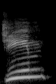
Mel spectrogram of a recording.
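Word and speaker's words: ج: ছাড়া একটু আগে, আর জিম শিন ইয়া এই 3টি অক্ষরের মাখরাজ হলো জিহবার মাঝখান তার বারবার উপরের তালু, জিহবার মাঝখান এবং তার বারবার উপরের তালুর সাথে লাগিয়ে উচ্চারিত হয় জিম শিন ইয়া।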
